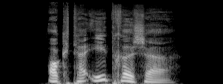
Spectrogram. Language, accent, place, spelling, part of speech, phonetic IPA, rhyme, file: German, Germany, Berlin, oktaetrischer, adjective, [ɔktaˈʔeːtʁɪʃɐ], -eːtʁɪʃɐ, De-oktaetrischer.ogg
- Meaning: inflection of oktaetrisch: 1. strong/mixed nominative masculine singular 2. strong genitive/dative feminine singular 3. strong genitive plural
